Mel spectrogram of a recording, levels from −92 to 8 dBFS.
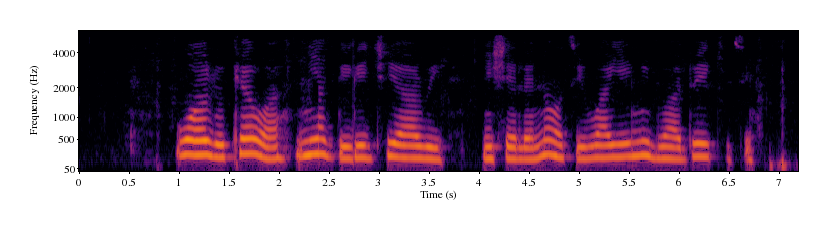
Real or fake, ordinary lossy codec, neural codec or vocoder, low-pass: real; Opus, 64 kbps; none; 5.4 kHz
